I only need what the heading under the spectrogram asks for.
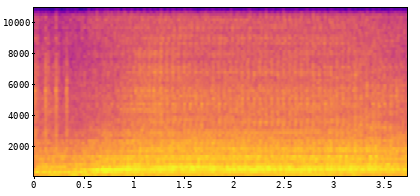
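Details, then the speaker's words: Renault Megane 2 1.6 automatic after a major engine rebuild with new hydraulic lifters, which were quiet at first but began tapping after some time: light, fast ticking at raised revs. Lifter tapping. "И кстати в этом ролике по-моему я говорил что мы попали на бракованные гидрокомпенсаторы но здесь явно ситуация немножко другая потому что изначально гидрики вообще не стучали когда мы их новые поставили началось всё это По истечению какого-то времени"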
